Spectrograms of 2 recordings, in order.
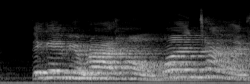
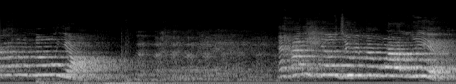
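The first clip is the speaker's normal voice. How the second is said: half-joking, suspicious disbelief; mock suspicion; 9 semitones higher than usual. Answering the persistent friend with high, mock-incredulous questions.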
